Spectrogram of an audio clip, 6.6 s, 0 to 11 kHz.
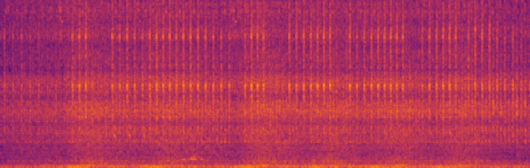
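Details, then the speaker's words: Nissan RB26 engine (solid lifters) revving: after about 10 seconds a quick light metallic top-end ticking rising with revs, not lifter tick, with severe lack of power, no overheating; cause not found. "10 second this is what I remember it sound is okay and then after 10 second you can hear this ticking now I know the the rb26 they've got solid lifters I know they usually ticking louder than usual but this is not um lifter ticking so this is something else"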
